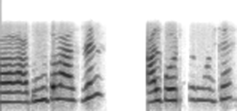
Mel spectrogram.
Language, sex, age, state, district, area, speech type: Bengali, female, 30-45, West Bengal, Uttar Dinajpur, urban, conversation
